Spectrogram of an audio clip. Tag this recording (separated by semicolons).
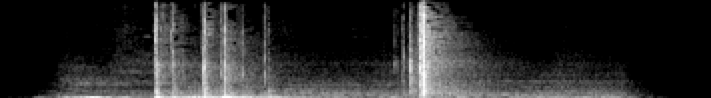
CZ; CZECH; PANSKA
